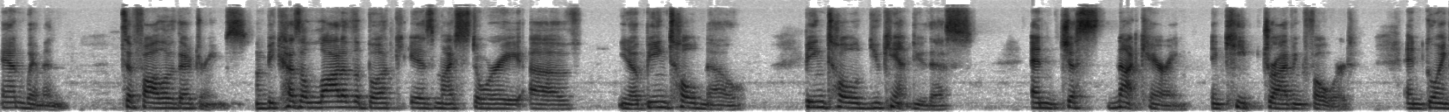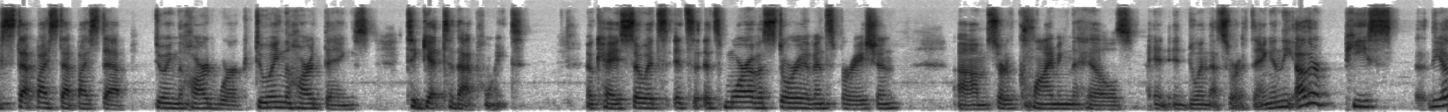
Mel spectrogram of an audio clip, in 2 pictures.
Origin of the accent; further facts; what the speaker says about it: Kentucky, United States; moved away as an adult; I grew up in Kentucky, where everybody was pretty much the same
